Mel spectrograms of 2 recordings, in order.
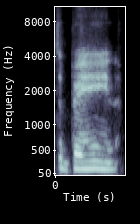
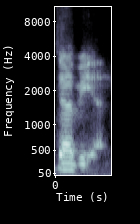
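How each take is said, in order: First: The name ends in a single 'bane' syllable. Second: The name ends in two syllables, 'bee-an'. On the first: The speaker calls it wrong. "I started calling it Debane" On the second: The speaker calls it right. "I found it was Debian"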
